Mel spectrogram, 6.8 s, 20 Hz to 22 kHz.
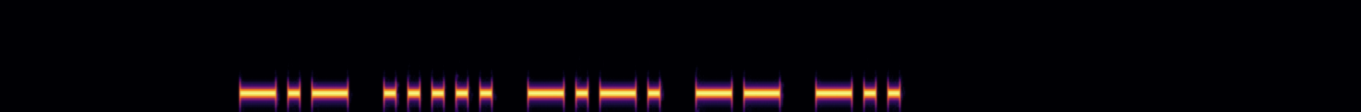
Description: Morse code, heard as a keyed tone, about 20 wpm, 700 Hz. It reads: K5CMD
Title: USA Call Signs - 5 Characters - Repeated 2x - 20wpm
